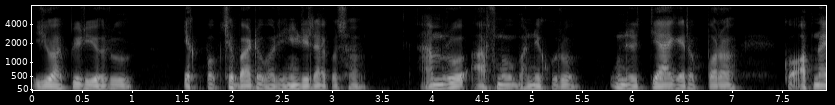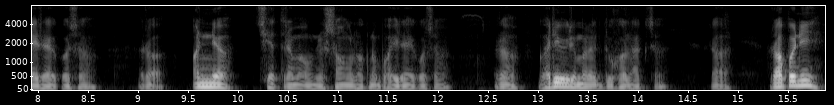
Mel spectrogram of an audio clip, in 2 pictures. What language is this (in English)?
Nepali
